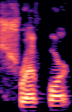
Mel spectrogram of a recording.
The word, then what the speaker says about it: Shreveport: It's pronounced Shreveport.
